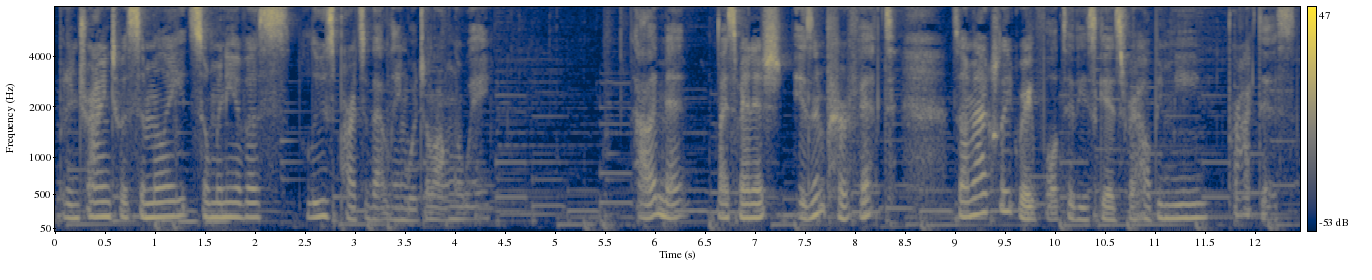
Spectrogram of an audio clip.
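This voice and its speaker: Brief: female travel vlogger, low and a little gravelly, chatty, guitar music behind. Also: moderate pace. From Cuban family, grew up in the US. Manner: chatty, laughs easily. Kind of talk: casual vlog chat and voice-over narration.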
